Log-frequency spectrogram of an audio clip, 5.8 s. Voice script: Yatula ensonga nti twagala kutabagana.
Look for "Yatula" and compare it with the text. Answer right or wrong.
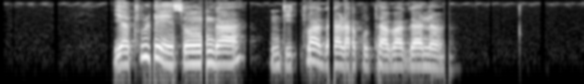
right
